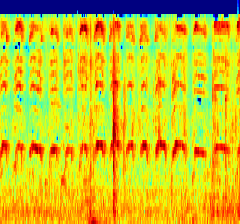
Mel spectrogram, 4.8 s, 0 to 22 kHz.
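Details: Beastie/Barron Belgian Malinois puppy, four weeks four days old, born 26 September 2021, crying in a rapid, even series of short high squeals, about three a second, with one sharp knock midway.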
